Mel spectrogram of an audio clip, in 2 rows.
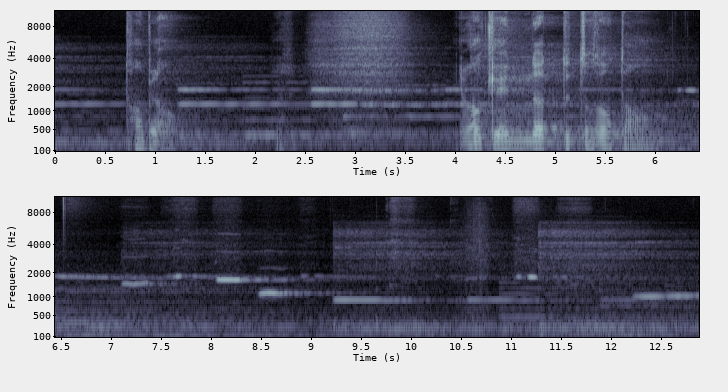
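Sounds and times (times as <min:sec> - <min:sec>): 
speech: 0:00.8 - 0:01.3, 0:04.1 - 0:06.1
person whistling a slow melody: 0:07.0 - 0:12.8.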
